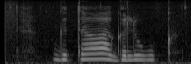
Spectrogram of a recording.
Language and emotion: Russian, sad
